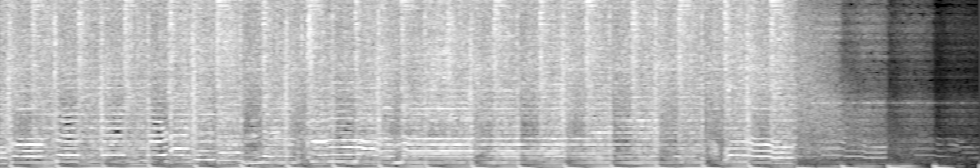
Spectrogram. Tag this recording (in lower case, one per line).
singing
pop music
music
electronic music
